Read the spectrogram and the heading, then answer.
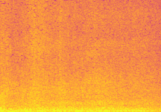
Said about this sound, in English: Okay, so you attempt to levitate the boat at the last moment, but it does not fare well. But the boat goes crashing kind of nose first into the sea, and then swiftly gets bounced back up by its own buoyancy.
